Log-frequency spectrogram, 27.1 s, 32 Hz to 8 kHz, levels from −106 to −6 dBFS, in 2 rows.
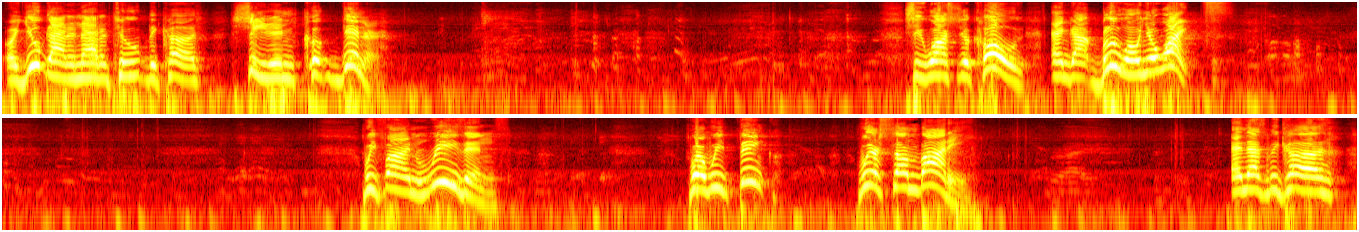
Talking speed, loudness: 70 wpm, -14 LUFS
